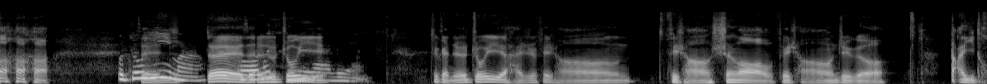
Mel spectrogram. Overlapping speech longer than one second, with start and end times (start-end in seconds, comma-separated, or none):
1.3-3.2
